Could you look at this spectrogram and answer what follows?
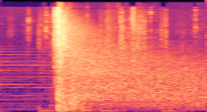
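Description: A single loud rifle gunshot in the video game TheHunter: Call of the Wild, a sharp close crack followed by a long rolling echo that fades slowly.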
